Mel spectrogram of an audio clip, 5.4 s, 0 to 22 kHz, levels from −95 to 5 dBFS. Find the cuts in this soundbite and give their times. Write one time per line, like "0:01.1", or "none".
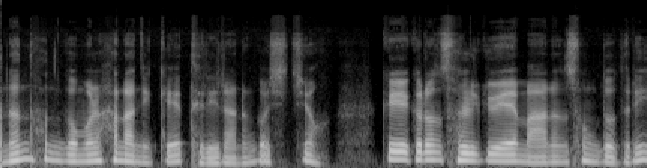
0:03.1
